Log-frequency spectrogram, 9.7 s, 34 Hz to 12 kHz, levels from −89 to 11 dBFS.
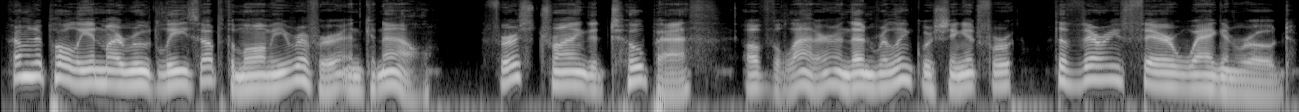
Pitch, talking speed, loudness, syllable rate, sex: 135 Hz, 180 wpm, -18 LUFS, 4.7 syllables/s, male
